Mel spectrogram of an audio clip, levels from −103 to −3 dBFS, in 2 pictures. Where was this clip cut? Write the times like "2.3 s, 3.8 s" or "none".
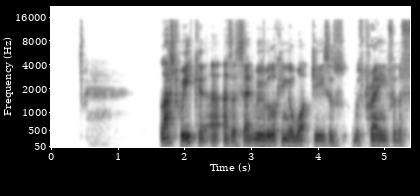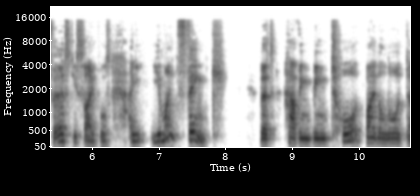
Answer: none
